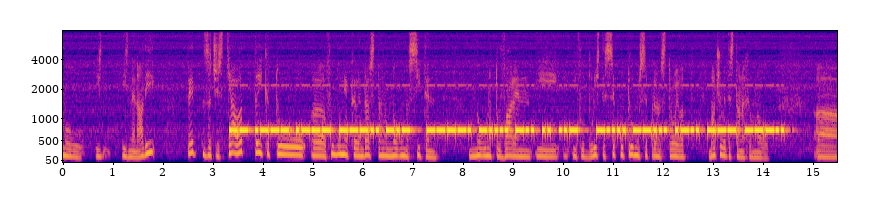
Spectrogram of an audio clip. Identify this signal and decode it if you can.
Morse code, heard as a keyed tone, hand-sent with a paddle, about 23 wpm, 730 Hz, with room echo and speech in Bulgarian. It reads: MJJ8K 96DIU 67LO8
